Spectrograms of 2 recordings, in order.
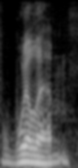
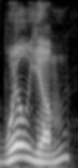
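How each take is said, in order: First: The name is said like 'Willem', ending in 'lem'. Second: The name is said like 'William', with a 'yum' ending. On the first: The speaker calls it right. "it's Willem" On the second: The speaker calls it wrong. "it's not William, although some people like to say it is"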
